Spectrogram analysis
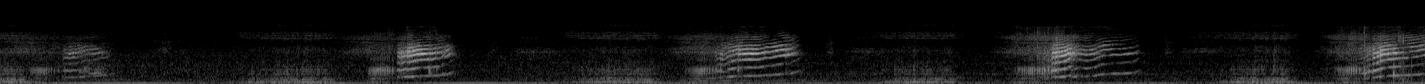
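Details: Rhythmic snoring from sleeping parents, about 19 breaths a minute, low rumbles alternating with squeaky, whistling sweeps; both reputedly snore very loudly: snoring.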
